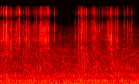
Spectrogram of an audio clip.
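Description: Faint rustling and scattered light clicks of a phone being handled, with clothing brushing close to the microphone.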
